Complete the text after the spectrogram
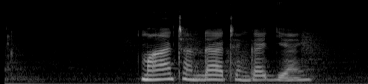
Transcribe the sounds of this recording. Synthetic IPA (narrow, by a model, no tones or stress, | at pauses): maːtanɗaːtʰɛŋɡad͡ʒaɲ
